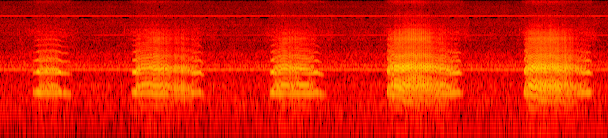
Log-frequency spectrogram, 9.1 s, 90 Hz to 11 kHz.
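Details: A sleeping baby makes five whistling, tonal snores about every two seconds, roughly 30 a minute, with a faint steady background tone; snoring.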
